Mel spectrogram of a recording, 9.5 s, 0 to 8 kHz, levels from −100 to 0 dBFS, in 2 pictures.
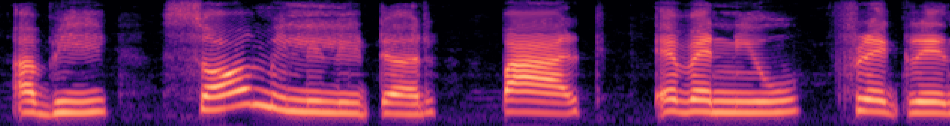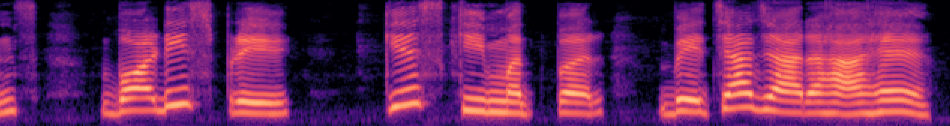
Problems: constant background noise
